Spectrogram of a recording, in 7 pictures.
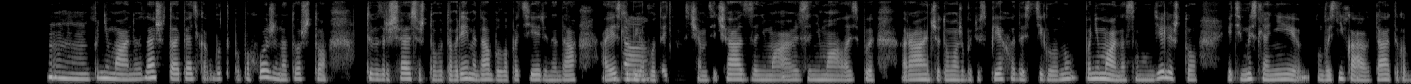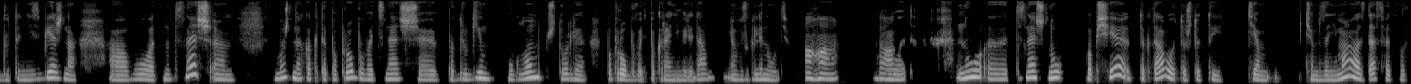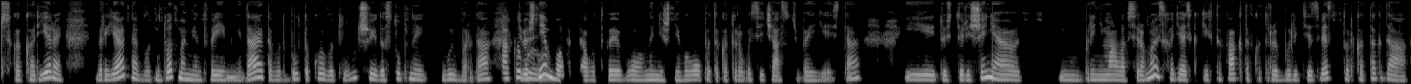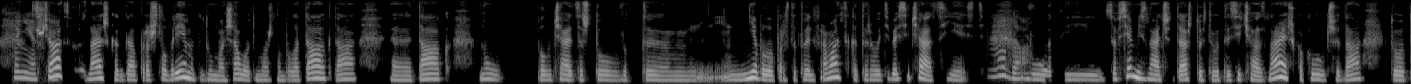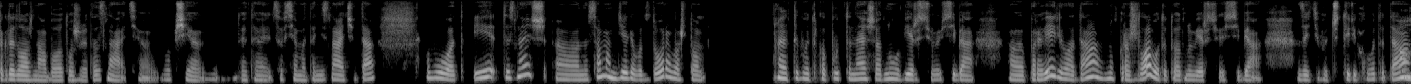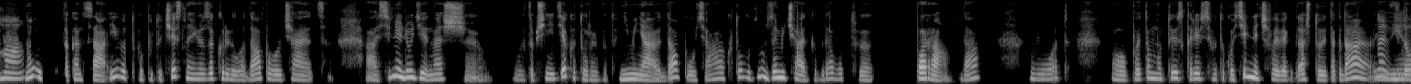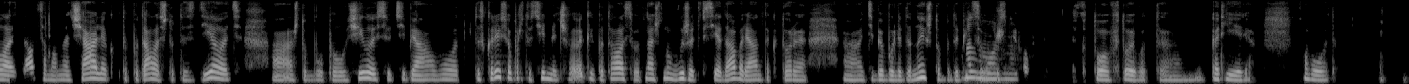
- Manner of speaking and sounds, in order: tapping; other background noise
- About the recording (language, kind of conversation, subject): Russian, advice, Как принять изменения и научиться видеть потерю как новую возможность для роста?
